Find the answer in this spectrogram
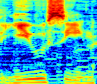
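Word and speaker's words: Eusine: an anagram of suun I actually never knew how to say this guy's name until writing the script of this video I had to look it up apparently it's uen in Crystal there isn't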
